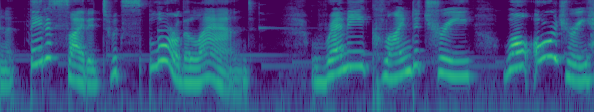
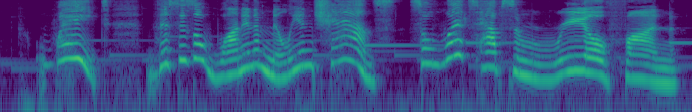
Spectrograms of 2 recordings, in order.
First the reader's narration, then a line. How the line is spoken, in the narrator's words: said Remy excitedly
